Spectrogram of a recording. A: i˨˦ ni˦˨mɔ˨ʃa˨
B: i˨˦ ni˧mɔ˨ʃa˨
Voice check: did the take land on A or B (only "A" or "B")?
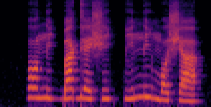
A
